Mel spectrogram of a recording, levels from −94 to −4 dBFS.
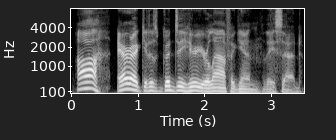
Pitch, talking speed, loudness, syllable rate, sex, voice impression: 125 Hz, 205 wpm, -16 LUFS, 4.4 syllables/s, male, masculine, middle-aged, tensed, powerful, clear, slightly fluent, cool, intellectual, calm, mature, friendly, reassuring, wild, lively, slightly strict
